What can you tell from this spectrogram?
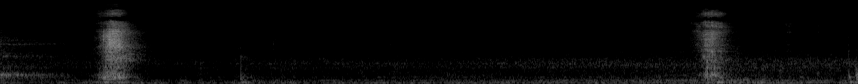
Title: Cold Sneezing Fit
